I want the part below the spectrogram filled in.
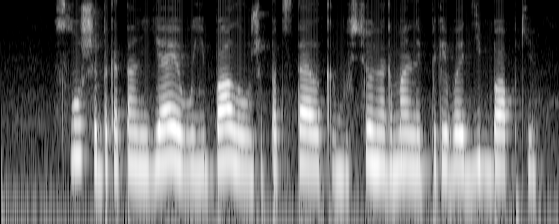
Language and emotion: Russian, neutral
